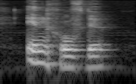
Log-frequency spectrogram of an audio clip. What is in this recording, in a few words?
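"ingroefde", Dutch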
